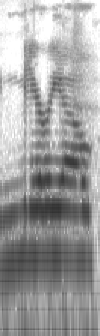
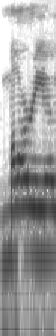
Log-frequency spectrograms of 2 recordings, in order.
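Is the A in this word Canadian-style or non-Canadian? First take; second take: Canadian; non-Canadian. First: The A is said the Canadian way. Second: The A is said the usual non-Canadian way. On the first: "you say Mario. You've got a weird A" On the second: "Instead of Mario"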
